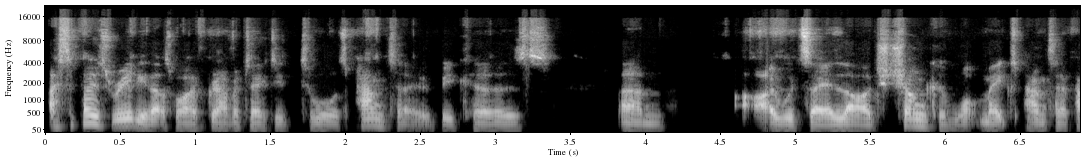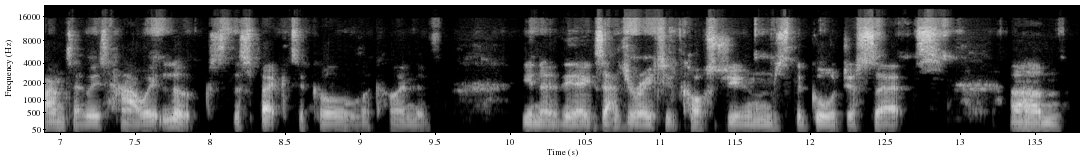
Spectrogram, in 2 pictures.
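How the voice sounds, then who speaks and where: This English interview guest, a pantomime dame performer, swaps jokey, self-mocking stories in relaxed conversation. He speaks at a moderate pace in a fairly low, slightly mellow voice, with no echo.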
